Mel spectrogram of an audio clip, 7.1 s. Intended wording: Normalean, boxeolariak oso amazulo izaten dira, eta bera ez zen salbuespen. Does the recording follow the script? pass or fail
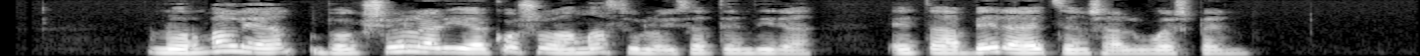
pass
